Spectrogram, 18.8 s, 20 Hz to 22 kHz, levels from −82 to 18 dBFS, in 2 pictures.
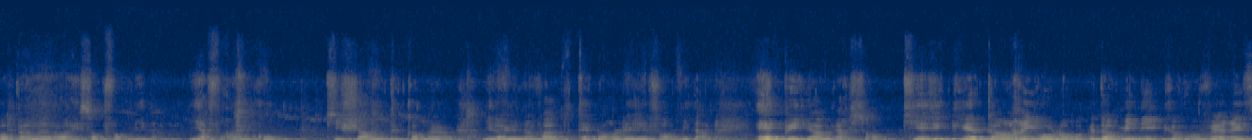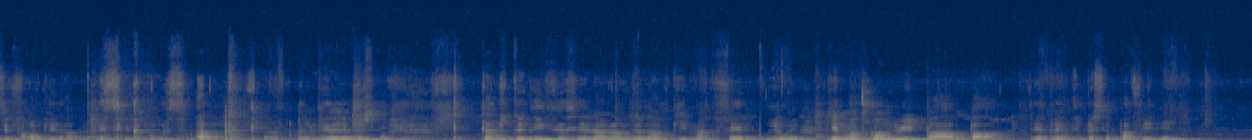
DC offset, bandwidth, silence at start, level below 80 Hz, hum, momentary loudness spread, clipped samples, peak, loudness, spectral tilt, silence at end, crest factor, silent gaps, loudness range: under 0.1%; 17 kHz; 0 s; -54 dBFS; none; 12 LU; under 0.1%; -6 dBFS; -30 LUFS; -7 dB/octave; 0.25 s; 22 dB; none; 5 LU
